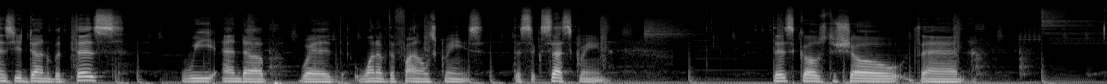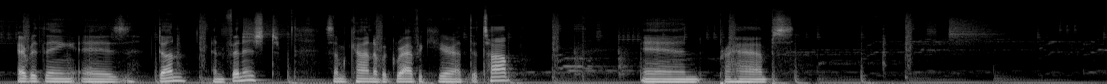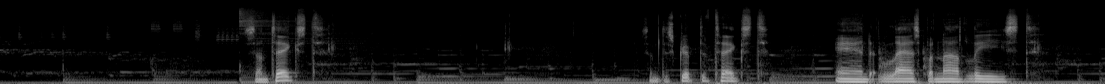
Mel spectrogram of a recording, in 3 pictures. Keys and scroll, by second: 7.4 o, 18.5 p, 30.6 a, 31.7 v.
